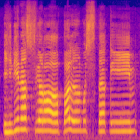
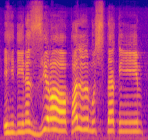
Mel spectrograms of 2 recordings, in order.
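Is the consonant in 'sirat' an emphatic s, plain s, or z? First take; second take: emphatic s; z. First: Sirat begins with an emphatic, heavy s sound. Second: Sirat begins with a voiced z sound.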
